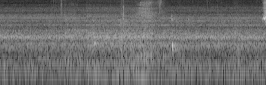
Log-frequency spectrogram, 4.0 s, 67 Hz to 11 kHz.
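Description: QSI Magnum sound system in an O-scale Santa Fe 2-10-4 steam locomotive model, playing the standing locomotive's steady steam hiss through its small speaker, with a short louder hiss about two seconds in.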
